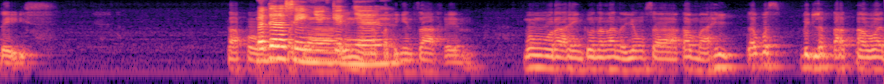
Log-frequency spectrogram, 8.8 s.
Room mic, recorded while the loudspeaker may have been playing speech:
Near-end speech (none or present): present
